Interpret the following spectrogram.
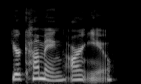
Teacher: My voice goes up on, Aren't you? And that rising tone signals that I'm uncertain, maybe even a little nervous. · with a rising intonation at the end, what I'm really doing is checking. My voice goes up on, Aren't you?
